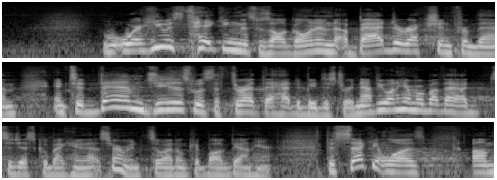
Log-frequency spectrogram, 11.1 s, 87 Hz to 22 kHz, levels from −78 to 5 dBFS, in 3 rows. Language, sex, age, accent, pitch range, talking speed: English, male, 20-39, American, 155-210 Hz, 285 wpm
